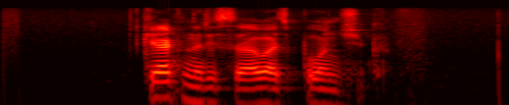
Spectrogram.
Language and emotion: Russian, neutral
